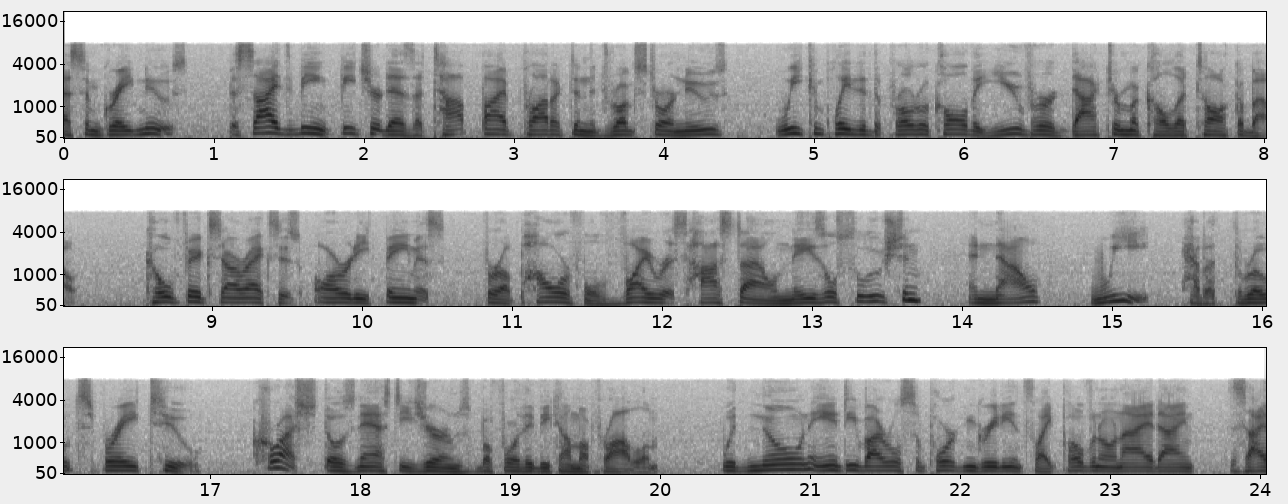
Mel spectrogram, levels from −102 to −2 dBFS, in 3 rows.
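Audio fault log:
No fault is present: the speech sits about 26 dB above the room's background noise, and the G.722 wideband telephone coding at 64 kbit/s carries it with its content ending at 7.7 kHz.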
